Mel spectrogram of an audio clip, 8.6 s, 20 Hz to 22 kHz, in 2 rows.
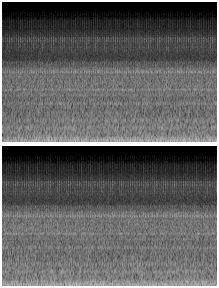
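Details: Nissan NV350 diesel idle with even clatter and no hunting, settled and healthy after replacing the suction valve, cleaning the EGR and intake manifold, and turbo position learning; earlier rough idle and low power fixed.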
